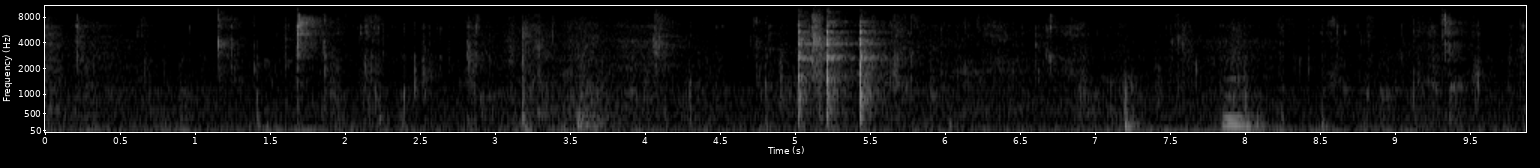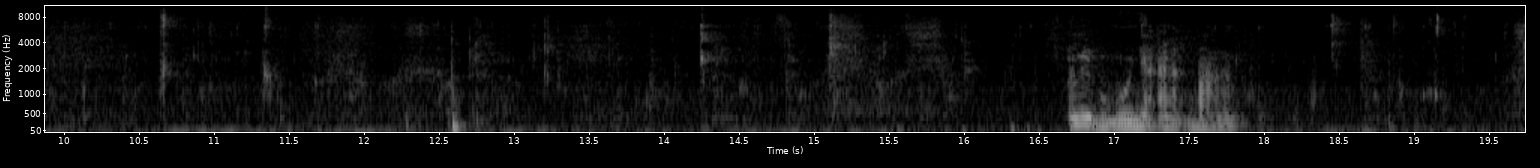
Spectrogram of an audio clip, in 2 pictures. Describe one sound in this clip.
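A woman chews and smacks her lips close up.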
